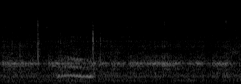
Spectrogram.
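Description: A house cat making a faint, short, soft low call about half a second in, with a couple of light clicks, over a steady faint hum.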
